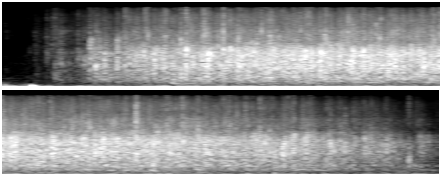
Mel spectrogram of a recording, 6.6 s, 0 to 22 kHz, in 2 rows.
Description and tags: Audiance applauding in concert hall.
Field recording using Zoom H1 recorder.
Location: De Doelen theatre Rotterdam Netherlands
